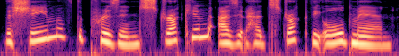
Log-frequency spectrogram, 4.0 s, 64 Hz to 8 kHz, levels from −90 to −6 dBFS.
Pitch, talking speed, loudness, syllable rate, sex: 220 Hz, 210 wpm, -17 LUFS, 4.3 syllables/s, female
